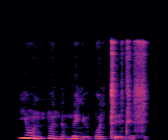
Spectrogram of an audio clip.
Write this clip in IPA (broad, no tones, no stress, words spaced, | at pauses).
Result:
jɔ̃ɾũ pə̃nə mɪlʲu ɓɔlʲtʼɪdɪs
